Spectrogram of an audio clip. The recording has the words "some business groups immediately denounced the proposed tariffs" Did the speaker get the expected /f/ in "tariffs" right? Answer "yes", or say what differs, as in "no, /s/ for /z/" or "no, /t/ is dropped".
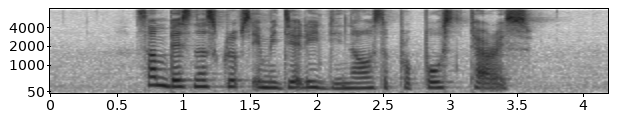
no, /f/ is dropped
